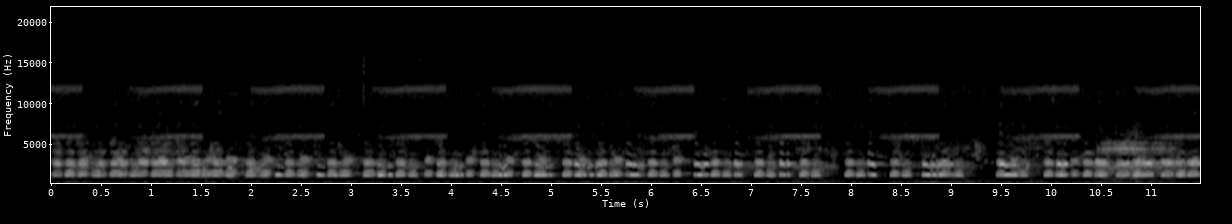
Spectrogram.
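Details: Frogs in a trackside ditch along a railway line produce rapid, grating croaks in a continuous chorus, briefly pausing and thinning around the middle before resuming.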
